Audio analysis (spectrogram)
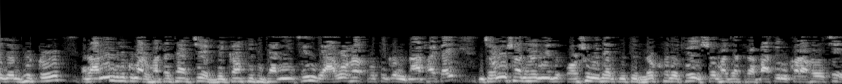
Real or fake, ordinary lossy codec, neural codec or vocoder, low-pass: real; none; none; 3.6 kHz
